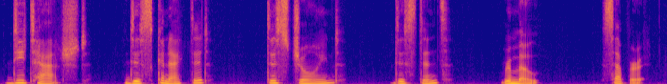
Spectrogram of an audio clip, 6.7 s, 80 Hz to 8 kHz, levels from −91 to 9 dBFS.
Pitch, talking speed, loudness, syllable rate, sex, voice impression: 200 Hz, 55 wpm, -19 LUFS, 4.7 syllables/s, female, feminine, adult-like, slightly relaxed, powerful, slightly dark, clear, slightly halting, intellectual, calm, slightly friendly, elegant, lively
